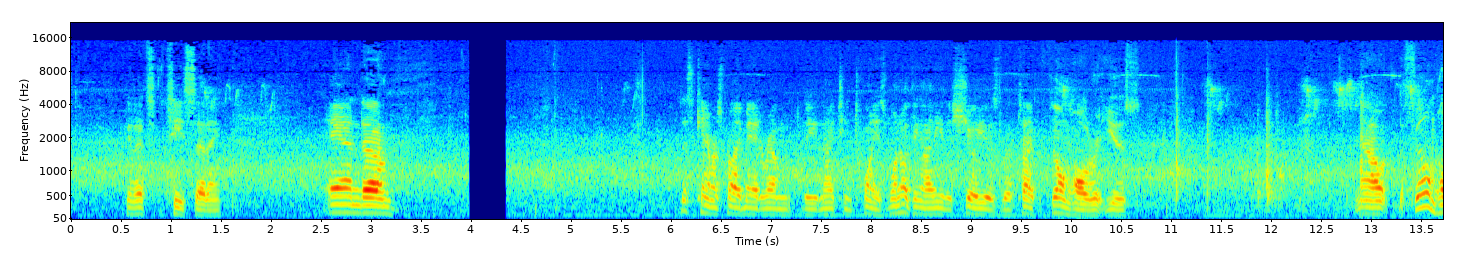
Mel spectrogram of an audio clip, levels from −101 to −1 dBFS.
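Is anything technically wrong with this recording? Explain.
Yes. A rebuffering stall occurs from 3.97 to 4.35 s: playback exhausted its downloaded audio and paused until more data arrived. The sound drops abruptly to silence for about 0.38 s, then picks up exactly where it stopped, so nothing is skipped but the clip runs that much longer.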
